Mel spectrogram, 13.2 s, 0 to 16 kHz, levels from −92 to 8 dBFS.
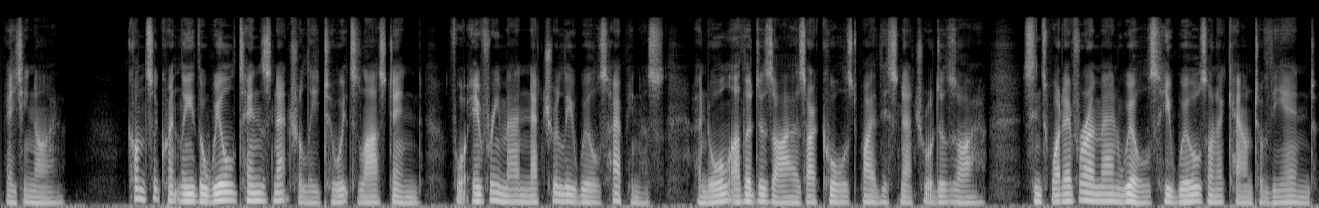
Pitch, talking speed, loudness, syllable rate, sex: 115 Hz, 175 wpm, -20 LUFS, 5.7 syllables/s, male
